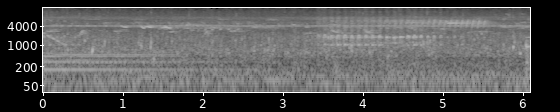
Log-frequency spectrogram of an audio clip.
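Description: Birds chirping: scattered short downward-sweeping calls over a steady high tone, with a fast buzzing trill for about two seconds past the middle.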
